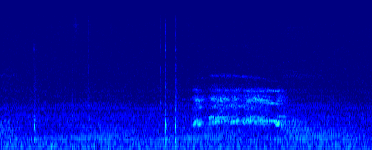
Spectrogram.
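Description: A single drawn-out bird call lasting nearly two seconds, preceded by a few computer mouse clicks.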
